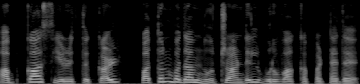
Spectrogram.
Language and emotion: Tamil, neutral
